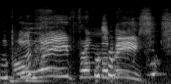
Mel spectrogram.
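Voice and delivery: frantic, panicked, very high-pitched yell. During an argument over steering toward the beast, a character shouts; panicked shout. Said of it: "shake harder with more panic".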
